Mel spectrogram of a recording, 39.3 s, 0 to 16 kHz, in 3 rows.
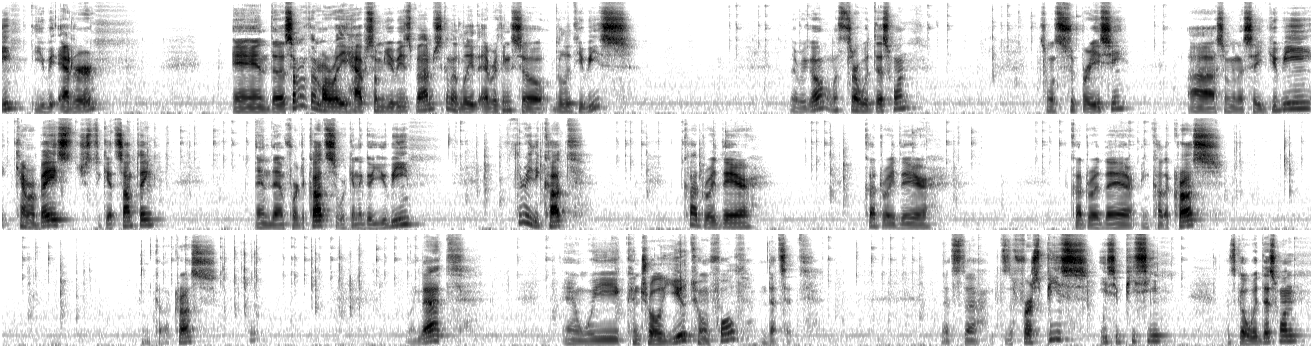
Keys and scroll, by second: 28.3 ctrl+z, 29.4 q, 32.7 ctrl+u.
